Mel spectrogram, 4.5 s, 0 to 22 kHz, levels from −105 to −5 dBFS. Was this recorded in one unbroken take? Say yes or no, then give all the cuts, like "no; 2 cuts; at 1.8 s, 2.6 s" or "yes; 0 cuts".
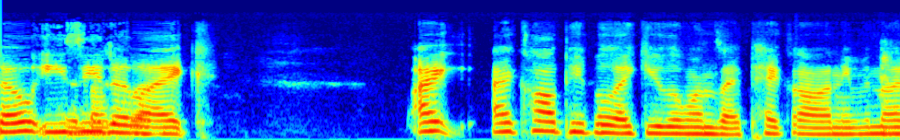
yes; 0 cuts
